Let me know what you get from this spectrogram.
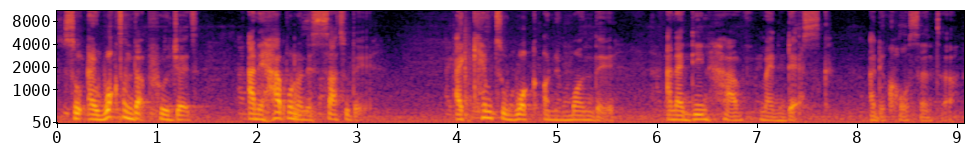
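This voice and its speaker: A man in his thirties from Nigeria with an Igbo accent, telling his life story candidly on a talk show, animated and often laughing. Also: medium pitch. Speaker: guest on a men's talk show.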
